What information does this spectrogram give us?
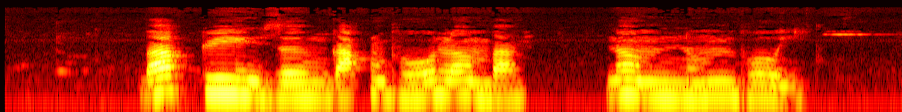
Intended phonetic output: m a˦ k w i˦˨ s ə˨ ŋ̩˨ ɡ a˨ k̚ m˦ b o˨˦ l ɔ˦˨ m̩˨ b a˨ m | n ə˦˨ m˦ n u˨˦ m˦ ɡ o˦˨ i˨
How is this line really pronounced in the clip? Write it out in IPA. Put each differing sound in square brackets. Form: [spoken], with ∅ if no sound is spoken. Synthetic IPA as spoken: [b] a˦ k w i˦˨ [z] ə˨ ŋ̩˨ ɡ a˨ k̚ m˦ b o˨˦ l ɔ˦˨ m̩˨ b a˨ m | n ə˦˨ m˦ n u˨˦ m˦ [b] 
